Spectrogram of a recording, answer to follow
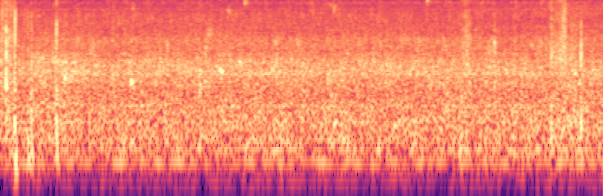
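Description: Faint, steady water noise with scattered light ticks: aquarium filtration bubbling and trickling in the fish room.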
